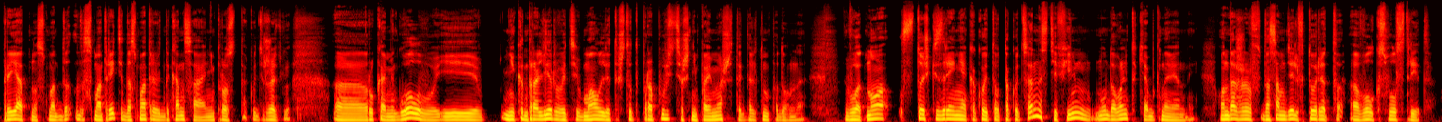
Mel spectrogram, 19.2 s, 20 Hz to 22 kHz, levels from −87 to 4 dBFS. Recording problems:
none

